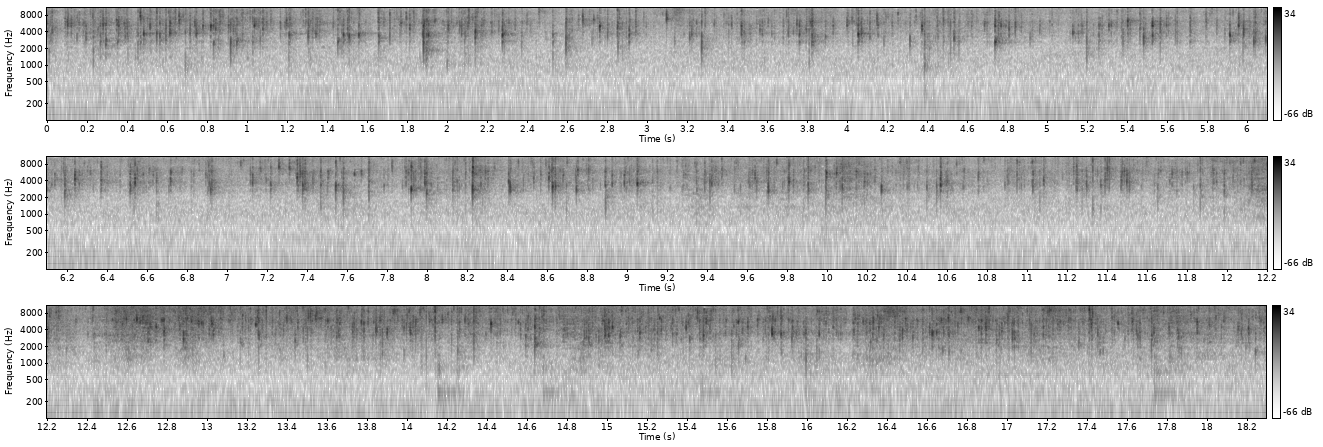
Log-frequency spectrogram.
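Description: Raw potato pieces and whole spices frying in hot oil and ghee, a steady sizzle with a dense crackle of small pops that grows louder about two-thirds of the way through.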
